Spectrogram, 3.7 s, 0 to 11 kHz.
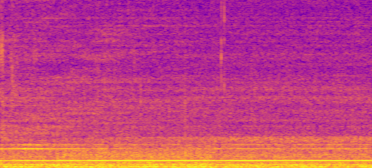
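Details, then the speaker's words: Cummins truck after LED headlight conversion, loose quick-connects reconnected: faint steady tone near 550 Hz with soft whir, no wavering or rattle; the LED bulb's cooling fan; normal LED headlight fan hum. "humming if you can hear it and I'll review the footage is the fan of that led"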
